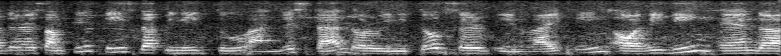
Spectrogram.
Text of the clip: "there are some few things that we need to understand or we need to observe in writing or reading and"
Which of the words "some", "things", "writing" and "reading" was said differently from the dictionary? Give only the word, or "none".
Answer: things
